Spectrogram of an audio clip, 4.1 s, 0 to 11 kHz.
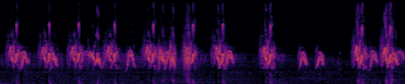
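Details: Afternoon of 16 June 2019 at the Dunrovin Ranch nest, an osprey with a live fish gives a steady stream of high, slightly squealing chirps, often paired, about three per second with brief breaks.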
